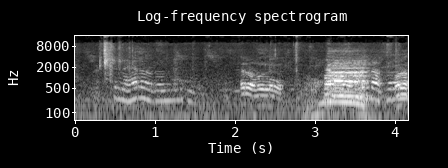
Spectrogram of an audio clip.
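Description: A cow that cannot walk because of trouble in two legs moos several times, the long, drawn-out calls fairly close and growing louder toward the end, with farmyard background noise between them.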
